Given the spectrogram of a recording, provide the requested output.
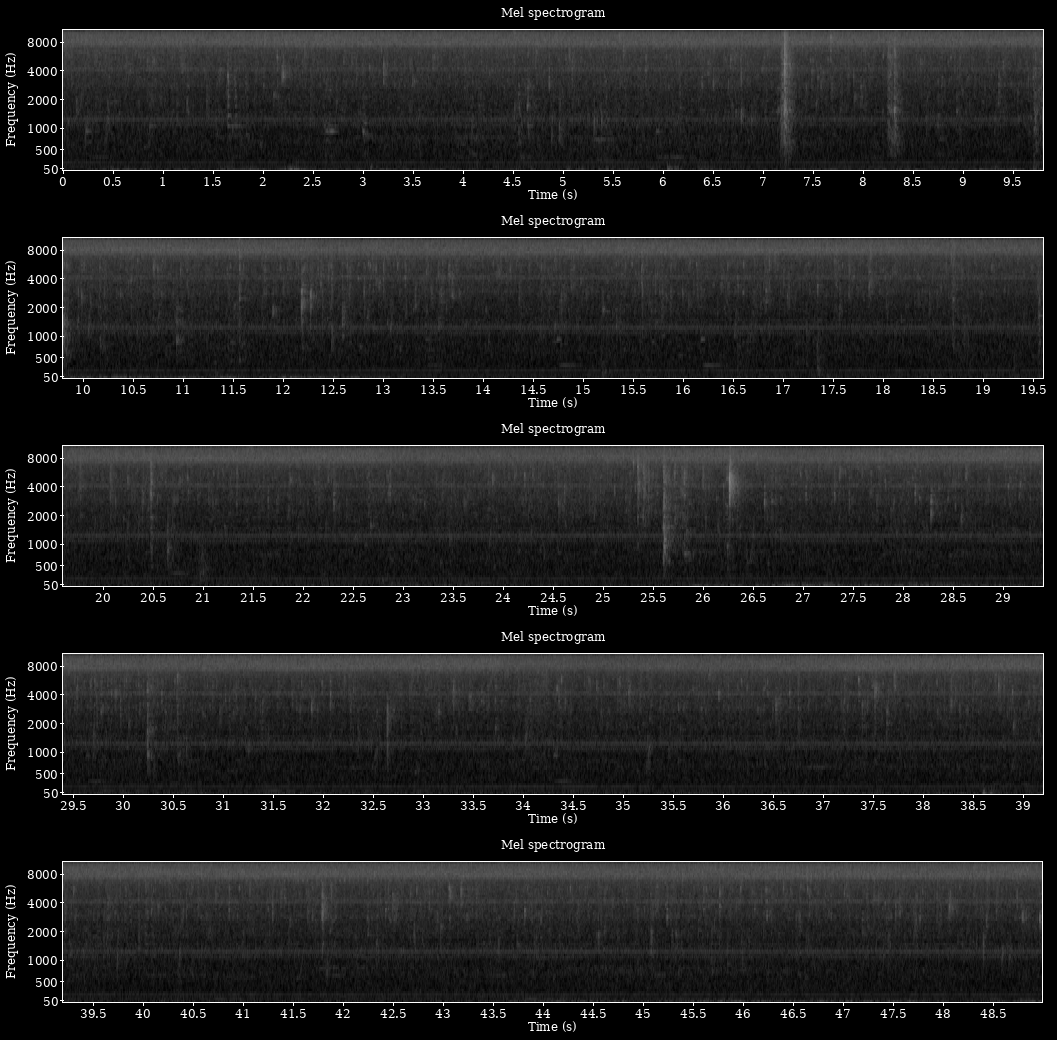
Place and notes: Sasino, summerhouse at Malinowa Road, yard - lazy fountain
lazy trickle of the fountain and a buzzing pump supplying the flow at the neighboring house.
